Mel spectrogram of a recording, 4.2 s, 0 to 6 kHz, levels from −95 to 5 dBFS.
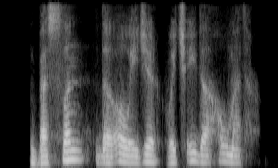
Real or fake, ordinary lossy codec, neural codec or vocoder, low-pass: fake; Opus, 64 kbps; codec, 16 kHz in and 24 kHz out, 0.4 kbps, LongCat-Audio-Codec, fine tuned four codebook decoder; 5.4 kHz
